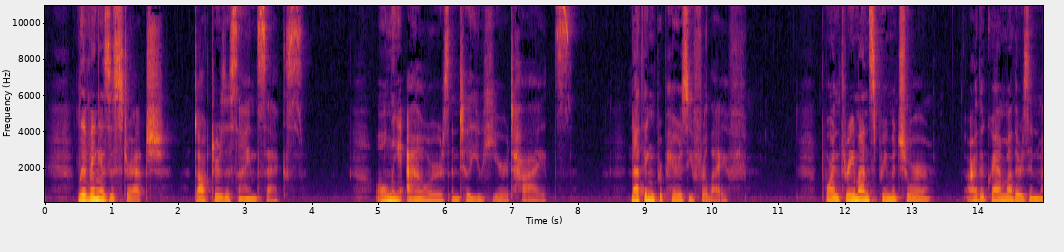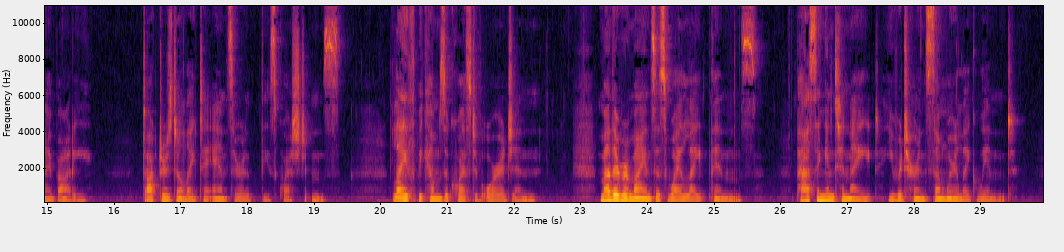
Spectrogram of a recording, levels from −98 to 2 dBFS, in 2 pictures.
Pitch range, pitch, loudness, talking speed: 150-205 Hz, 175 Hz, -27 LUFS, 110 wpm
